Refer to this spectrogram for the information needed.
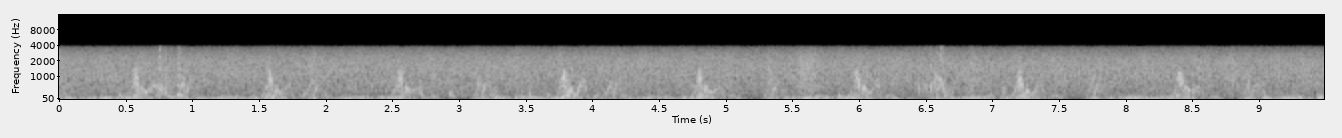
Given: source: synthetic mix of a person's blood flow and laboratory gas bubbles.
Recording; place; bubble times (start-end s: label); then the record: Doppler ultrasound of blood flow; precordium
0.69-0.97 s: bubbles
2.68-2.75 s: bubbles
2.91-3.01 s: bubbles
3.21-3.28 s: bubbles
3.49-3.58 s: bubbles
6.42-6.76 s: bubbles
6.81-6.89 s: bubbles
6.96-7.02 s: bubbles
7.05-7.12 s: bubbles
From the record:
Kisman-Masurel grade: 232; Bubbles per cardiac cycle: several, 3 to 8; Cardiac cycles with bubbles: 50 to 99%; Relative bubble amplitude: moderate (0.250 to 0.450); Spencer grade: 3 (all of the cardiac periods contain showers or single bubble signals, but not dominating or overriding the cardiac motion signals); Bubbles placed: only in the low amplitude regions of the cardiac cycle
